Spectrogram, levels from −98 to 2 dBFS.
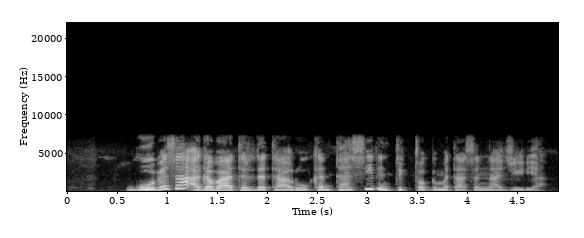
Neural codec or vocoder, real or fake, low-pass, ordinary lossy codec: none; real; 7.2 kHz; none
